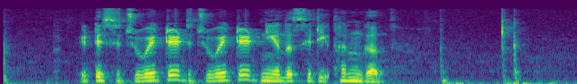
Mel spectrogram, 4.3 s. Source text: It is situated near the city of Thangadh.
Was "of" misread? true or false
true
